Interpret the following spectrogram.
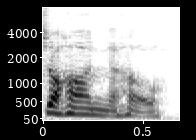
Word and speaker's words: Shawano: ouch try pronouncing it it's either shauno or shawano shawano oh shano ishano okay it's shawno why why is there that second a that second a should be silent sean no sean no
